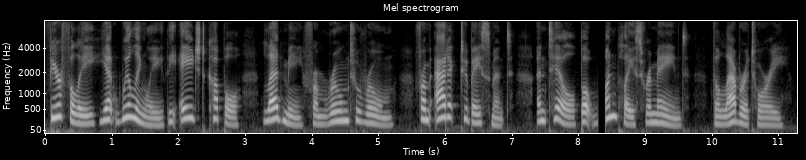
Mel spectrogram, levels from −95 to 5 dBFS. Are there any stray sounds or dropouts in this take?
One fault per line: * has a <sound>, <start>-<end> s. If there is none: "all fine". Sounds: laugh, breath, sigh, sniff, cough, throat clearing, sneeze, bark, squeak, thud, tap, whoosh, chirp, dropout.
* has a dropout, 8.3-8.4 s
